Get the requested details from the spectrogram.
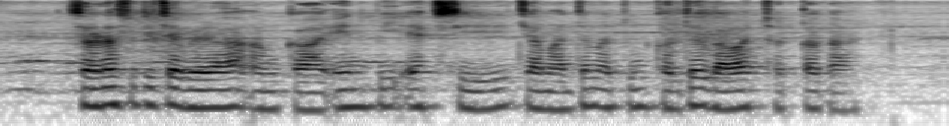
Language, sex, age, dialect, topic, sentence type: Marathi, male, 25-30, Southern Konkan, banking, question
